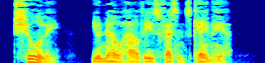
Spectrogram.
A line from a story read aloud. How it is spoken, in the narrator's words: he said softly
